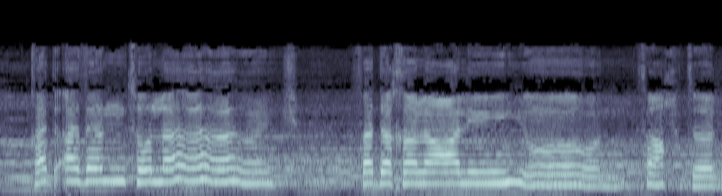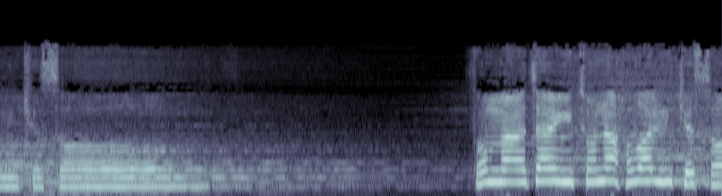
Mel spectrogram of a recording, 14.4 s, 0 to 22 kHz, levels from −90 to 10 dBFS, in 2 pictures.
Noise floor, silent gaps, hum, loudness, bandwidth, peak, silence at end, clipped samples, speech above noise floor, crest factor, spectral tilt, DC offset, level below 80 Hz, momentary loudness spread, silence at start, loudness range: -51 dBFS; none; none; -17 LUFS; 9.8 kHz; -2 dBFS; 0 s; under 0.1%; 34 dB; 16 dB; -5.5 dB/octave; under 0.1%; -48 dBFS; 14 LU; 0 s; 8 LU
